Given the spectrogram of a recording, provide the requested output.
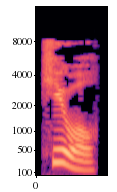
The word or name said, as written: hewel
